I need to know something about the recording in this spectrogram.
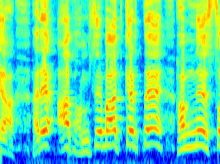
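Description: Speech only: a man talking in Hindi.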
